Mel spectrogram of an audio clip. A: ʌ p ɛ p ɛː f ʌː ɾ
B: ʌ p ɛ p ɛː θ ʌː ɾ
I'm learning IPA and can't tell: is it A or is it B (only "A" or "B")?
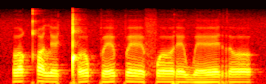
A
